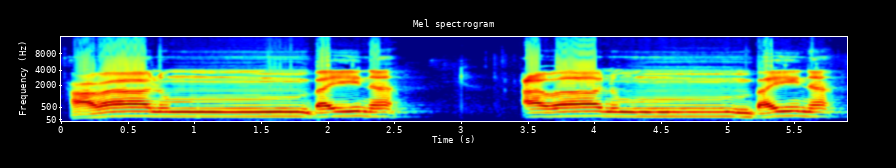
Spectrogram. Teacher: یعنی نون ساکن اور تنوین کو میم سے بدل کر غنہ کے ساتھ پڑھیں گے۔ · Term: قلب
